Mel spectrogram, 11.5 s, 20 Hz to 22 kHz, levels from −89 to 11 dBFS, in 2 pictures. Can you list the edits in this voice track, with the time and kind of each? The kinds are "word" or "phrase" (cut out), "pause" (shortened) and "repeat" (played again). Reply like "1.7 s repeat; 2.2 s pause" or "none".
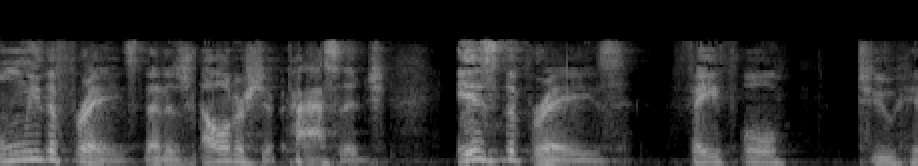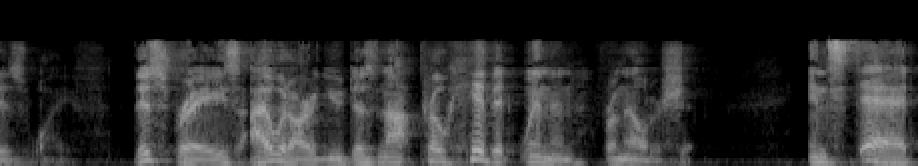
1.2 s phrase; 1.8 s phrase; 4.1 s pause; 6.5 s pause

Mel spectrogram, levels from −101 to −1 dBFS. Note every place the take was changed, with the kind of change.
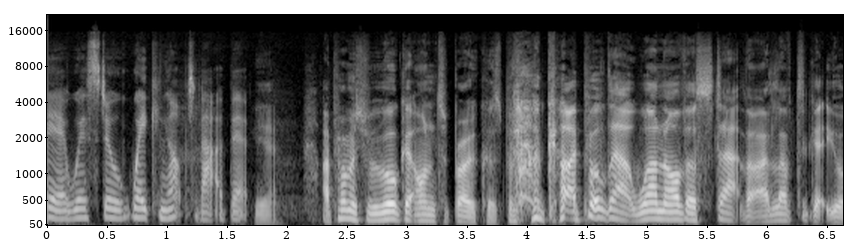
none

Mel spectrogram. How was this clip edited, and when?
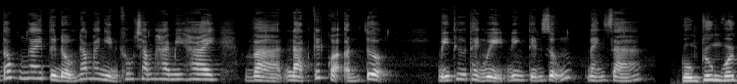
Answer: none

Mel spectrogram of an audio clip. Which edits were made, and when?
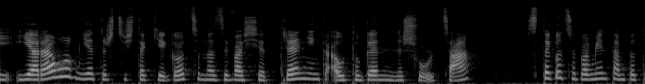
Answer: none

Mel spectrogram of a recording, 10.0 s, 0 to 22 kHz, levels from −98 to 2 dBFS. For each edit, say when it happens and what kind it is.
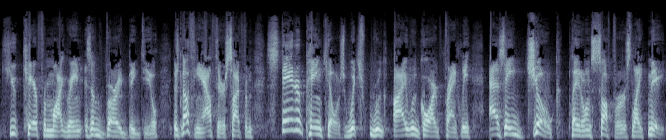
none

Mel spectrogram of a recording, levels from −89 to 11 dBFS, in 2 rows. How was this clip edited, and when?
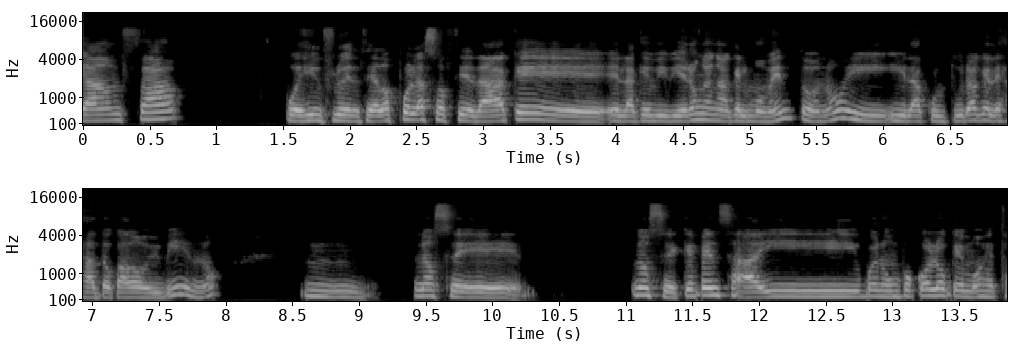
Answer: none

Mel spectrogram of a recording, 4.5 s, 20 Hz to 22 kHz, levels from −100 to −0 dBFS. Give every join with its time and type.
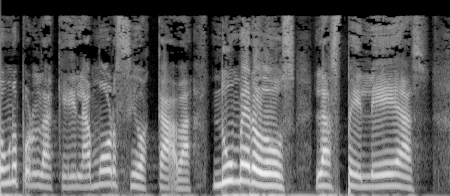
2.1 s pause; 3.4 s word

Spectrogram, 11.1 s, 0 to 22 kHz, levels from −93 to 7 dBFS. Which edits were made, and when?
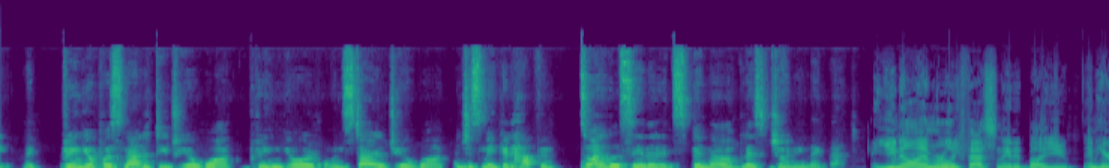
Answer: none

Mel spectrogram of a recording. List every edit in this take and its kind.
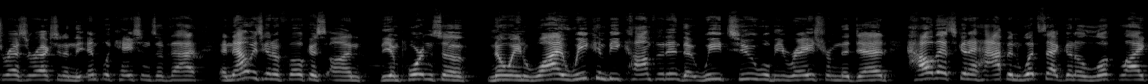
none

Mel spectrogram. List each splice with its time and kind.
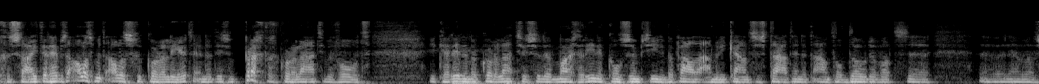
none

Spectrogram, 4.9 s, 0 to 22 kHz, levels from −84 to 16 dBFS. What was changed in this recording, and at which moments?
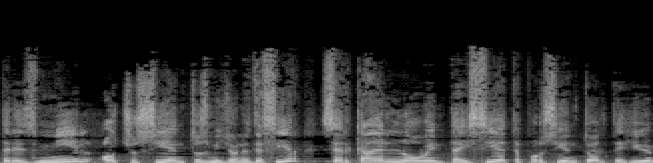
1.9 s phrase; 2.3 s pause

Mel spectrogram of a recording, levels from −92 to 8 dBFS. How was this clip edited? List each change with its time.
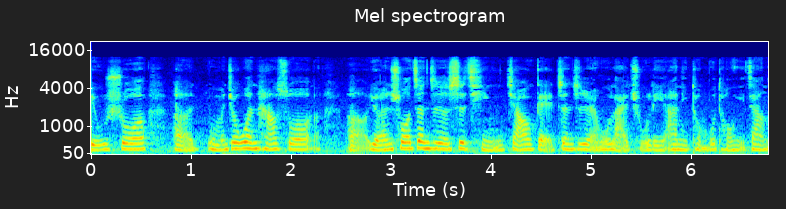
none

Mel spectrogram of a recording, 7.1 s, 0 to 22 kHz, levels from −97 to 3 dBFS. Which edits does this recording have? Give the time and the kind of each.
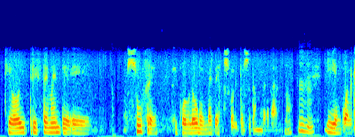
1.4 s word; 3.4 s word; 4.0 s word; 4.4 s phrase; 5.2 s word

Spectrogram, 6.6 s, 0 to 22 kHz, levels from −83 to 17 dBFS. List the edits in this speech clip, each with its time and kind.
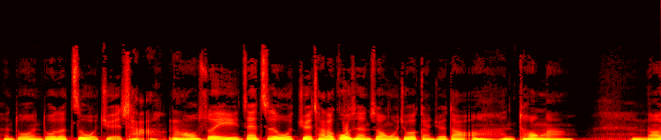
1.7 s pause

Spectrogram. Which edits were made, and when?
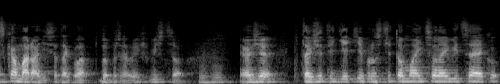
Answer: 2.9 s pause

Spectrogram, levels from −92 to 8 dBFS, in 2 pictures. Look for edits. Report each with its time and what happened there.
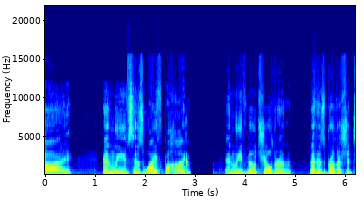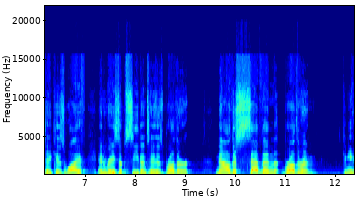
10.0 s word

